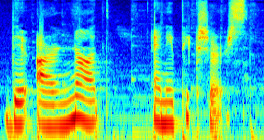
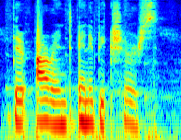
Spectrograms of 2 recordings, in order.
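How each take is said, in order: First: Are and not are said as two full words. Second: Are and not merge into one contracted word. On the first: "Mantengo el are, pero agrego el not" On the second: "puede ser contraído y puede leerse como aren't"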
